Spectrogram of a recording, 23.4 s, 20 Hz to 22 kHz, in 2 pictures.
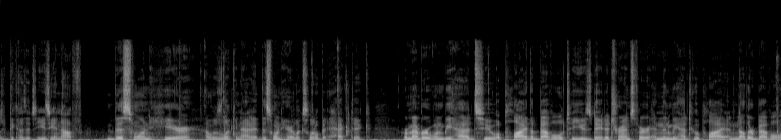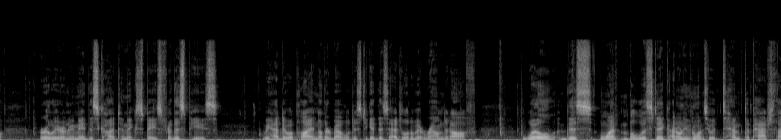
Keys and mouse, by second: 0.0 click, 2.2 shift+click, 2.9-4.0 drag, 5.0 KP_Decimal, 7.2 click, 9.6-11.0 drag, 11.7 shift+middle click, 13.4 middle click, 14.0 middle click, 14.9 click, 17.8-18.6 middle drag, 19.2 shift+drag, 19.6 drag, 20.3-20.9 shift+drag, 21.2 click, 22.9-23.4 drag.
